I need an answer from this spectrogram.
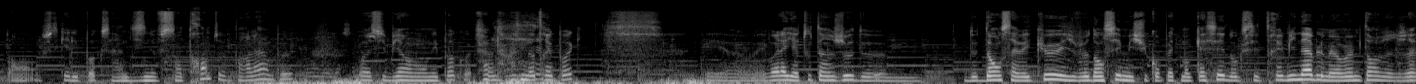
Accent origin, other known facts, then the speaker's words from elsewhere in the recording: Roubaix, Hauts-de-France, France; je venais de Roubaix. Et en fait, Roubaix, qui est une ville hyper prolo, je suis fille d'ouvrier, enfin voilà, c'est vraiment dans le nord, et puis c'est vraiment les usines. Et en fait, j'ai grandi dans un quartier qui s'appelait les Trois Ponts, à Roubaix.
